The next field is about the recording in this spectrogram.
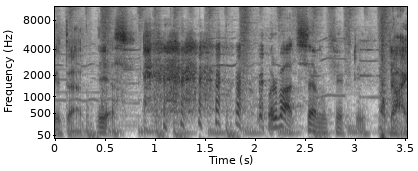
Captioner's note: laughs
